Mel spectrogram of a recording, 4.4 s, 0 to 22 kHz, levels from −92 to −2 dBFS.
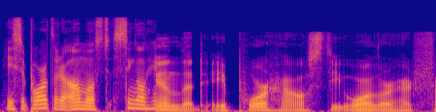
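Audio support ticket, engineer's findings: Section at the wrong speed, 1.56 s to end of clip. Speech abruptly slows to about 0.59x and drops roughly ten semitones, deep and dragged. Likely cause: playback or resampling stage running on a mismatched clock. Spectrogram: harmonics and formants shift downward at 1.56 s, spaced tighter, high band thins. Waveform: syllable envelopes stretched, longer gaps between peaks.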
